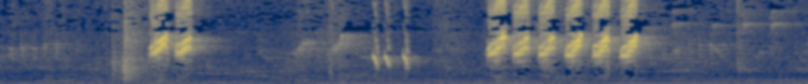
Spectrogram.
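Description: A small bird chirps in sharp, rapid bursts close by.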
